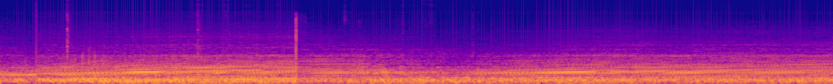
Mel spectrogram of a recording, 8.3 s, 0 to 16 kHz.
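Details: Whipple-supercharged S550 Mustang on a test drive after repairing a breakage: a steady engine drone climbing through fifth and sixth gear with a brief lift at each shift, no clunks or grinding.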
